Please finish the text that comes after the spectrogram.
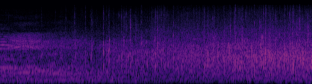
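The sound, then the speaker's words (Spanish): A church audience applauds the Lord steadily, a dense wash of many hands clapping that holds at an even loudness throughout, with faint voices mixed into the crowd noise. “Aplauda duro al Señor, porque esto que le voy a decir va a ser duro para usted. Ya aplaudió.”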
